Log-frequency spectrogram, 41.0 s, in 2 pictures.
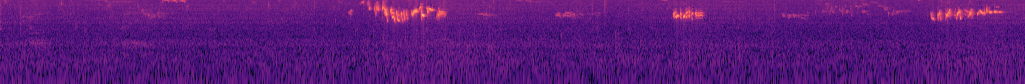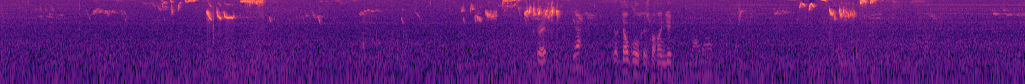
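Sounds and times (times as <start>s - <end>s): songbirds chirping and singing: 0.0s - 12.4s, 13.1s - 14.8s, 15.4s - 20.3s, 21.0s - 39.4s
faint background noise: 0.0s - 41.0s.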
